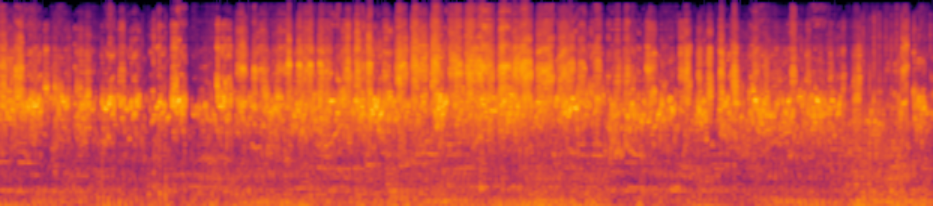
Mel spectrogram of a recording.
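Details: Budgerigar colony in an aviary: a steady dense wash of high chattering chirps and warbles from many birds overlapping continuously.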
